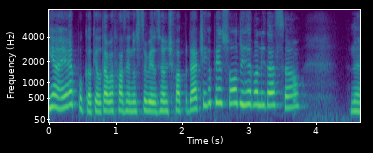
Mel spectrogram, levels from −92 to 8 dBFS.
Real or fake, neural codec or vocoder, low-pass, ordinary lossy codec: fake; codec, 16 kHz, 0.8 kbps, ZipCodec; none; none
